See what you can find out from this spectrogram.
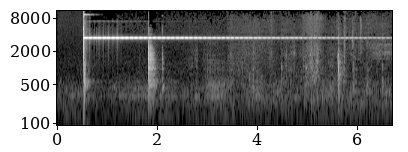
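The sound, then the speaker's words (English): A single bright chime rings out sharply, then sustains a clear, pure tone that slowly fades over several seconds, with a few faint knocks and rustles underneath. “That was my chime”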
